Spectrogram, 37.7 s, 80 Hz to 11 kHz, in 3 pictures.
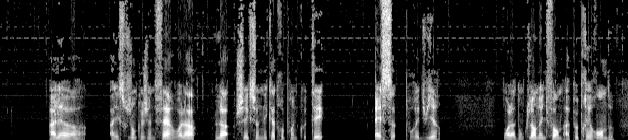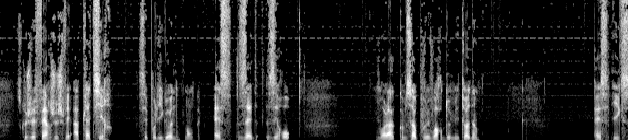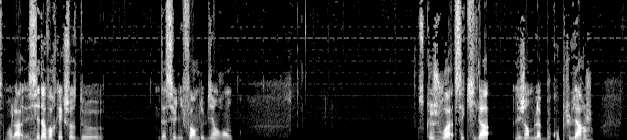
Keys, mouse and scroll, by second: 0.7 s, 10.6 s, 16.7-18.9 shift+right drag, 20.1 s, 27.8 s, 34.5 KP_1, 36.9 z.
